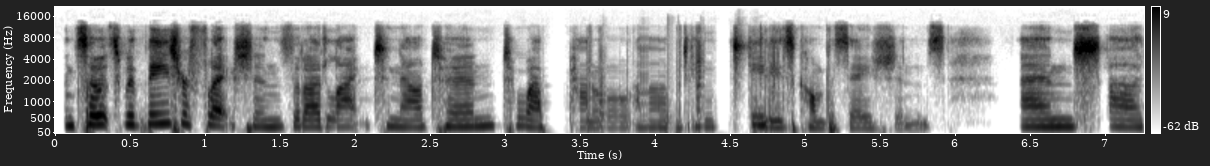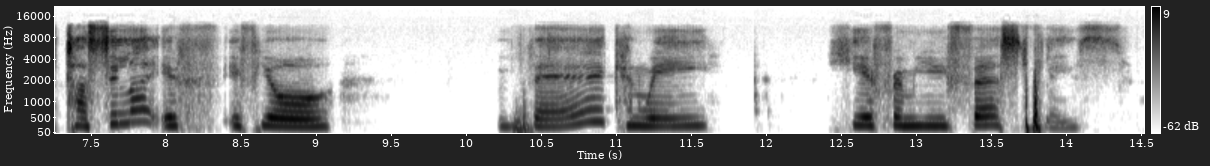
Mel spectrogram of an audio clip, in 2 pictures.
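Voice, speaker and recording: A woman's voice: fairly high pitch, slow, darkish tone, a little hiss or hum, rough recording. A woman hosting an academic seminar. She reads a prepared talk in a composed way and then politely hands over to a panelist. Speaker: seminar host and moderator.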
